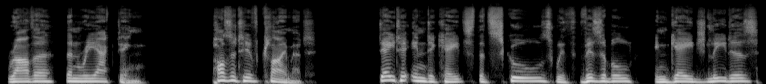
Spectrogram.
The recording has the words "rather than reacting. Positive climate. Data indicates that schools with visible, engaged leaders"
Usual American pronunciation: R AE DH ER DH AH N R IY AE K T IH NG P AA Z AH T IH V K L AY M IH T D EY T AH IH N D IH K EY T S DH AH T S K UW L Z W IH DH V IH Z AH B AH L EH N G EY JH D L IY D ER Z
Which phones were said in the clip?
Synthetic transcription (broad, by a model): R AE DH ER DH AH N R IY AE K T IH NG P AA Z AH T IH V K L AY M IH T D EY T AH IH N D IH K EY T S DH AH T S K UW L Z W IH DH V IH Z AH B AH L EH N G EY JH D L IY D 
